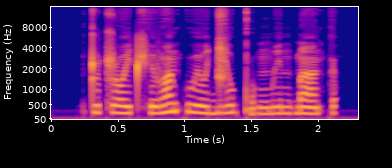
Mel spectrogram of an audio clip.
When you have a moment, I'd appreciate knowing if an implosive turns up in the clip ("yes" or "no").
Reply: yes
